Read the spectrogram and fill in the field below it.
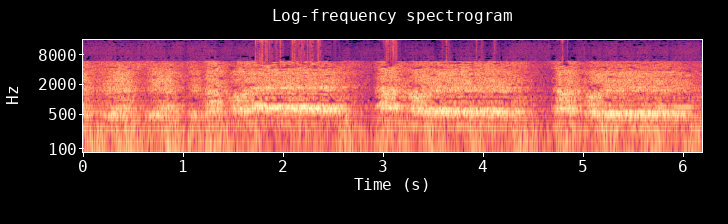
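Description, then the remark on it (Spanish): A large crowd of St. Pauli football fans in Germany chants "St. Pauli" in a melodic, repeating phrase, stressing the final "i", loud and sustained, with short dips between each sung line. “es la manera en la que sus gradas gritan St.Pauli. Lo hacen con una manera melódica, acentuando la I al final.”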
